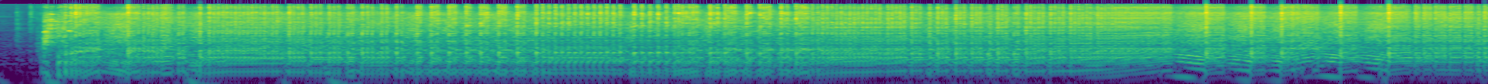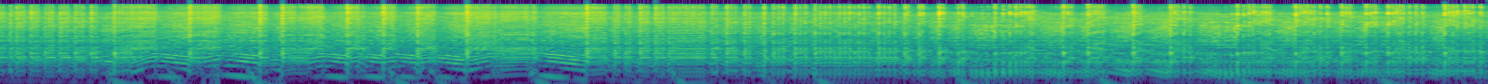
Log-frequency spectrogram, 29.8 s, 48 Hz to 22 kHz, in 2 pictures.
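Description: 1975 KC27 294cc rotary motorcycle engine running on a stand. Its sound comes in suddenly about half a second in, and it is revved up and down several times between about twelve and twenty seconds in.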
